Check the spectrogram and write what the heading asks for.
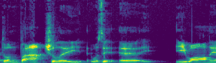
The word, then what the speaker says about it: Ioane: But actually, was it Ioane, how do you pronounce it? However you pronounce his Mark name. Ione.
